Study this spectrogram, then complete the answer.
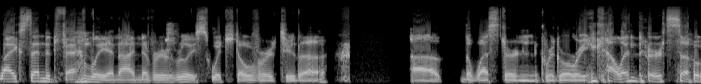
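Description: A man with a plain, everyday voice talks at a fairly low pitch, with ordinary pitch variation and very even loudness. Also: moderate pace. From Vietnamese American, Bay Area, California. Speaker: podcast co-host. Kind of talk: casual chat.

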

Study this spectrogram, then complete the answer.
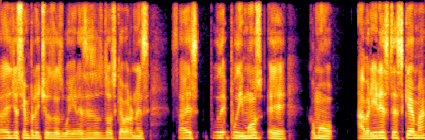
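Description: This speaker has a Mexican accent and a dark, mellow tone. The intonation stays monotone and flat. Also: man, fairly high pitch for a man, moderate pace, dry, close sound with no echo. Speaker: music manager and entertainment consultant. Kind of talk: casual chat.

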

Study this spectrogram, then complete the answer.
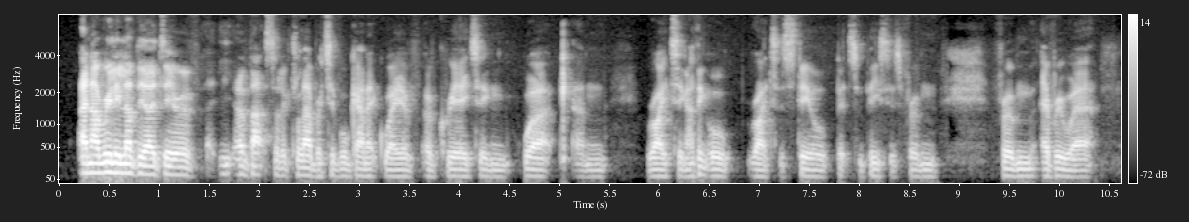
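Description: A man with a southern English accent speaks at a moderate pace, his pitch very deep and low. His pitch variation is ordinary, while his loudness swings widely. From St Albans, southern England. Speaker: theatre director and podcast host. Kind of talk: casual interview. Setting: video call.

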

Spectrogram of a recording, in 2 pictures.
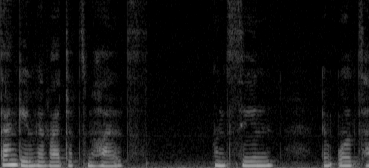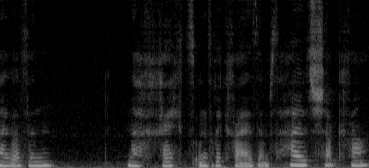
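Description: Very slow and calm, a woman speaks in a soothing tone with long, frequent pauses. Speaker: meditation guide and podcast host. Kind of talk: guided meditation. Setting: solo home recording, no guest. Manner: calm, slow and soothing, with long pauses between instructions; gentle, warm and inviting.

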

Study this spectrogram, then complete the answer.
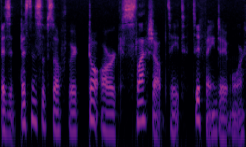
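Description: A man's dark, mellow voice, somewhat breathy, at a fairly quick pace with ordinary pitch variation. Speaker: podcast host. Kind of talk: scripted intro and outro.

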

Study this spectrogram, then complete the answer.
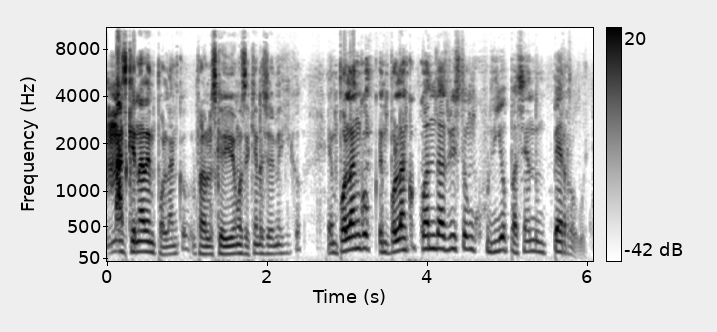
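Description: The man talks at a very fast pace. His pitch is fairly high. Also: lively intonation. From Mexico City. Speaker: podcast host. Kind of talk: casual chat.

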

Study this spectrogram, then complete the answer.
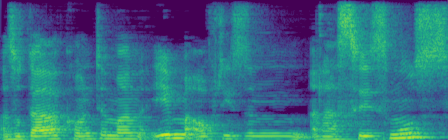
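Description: With a Polish accent and lively intonation, a woman speaks in a room with audible echo and noticeable background noise. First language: Polish (speaking German). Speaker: lecturer and soft skills coach. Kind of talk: casual discussion. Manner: hesitant with many fillers.

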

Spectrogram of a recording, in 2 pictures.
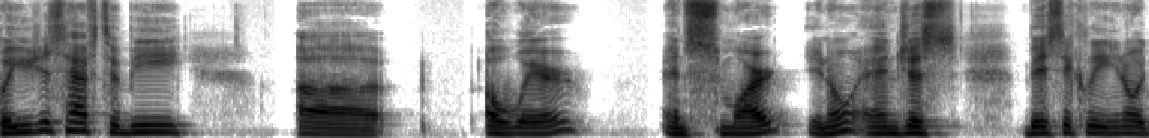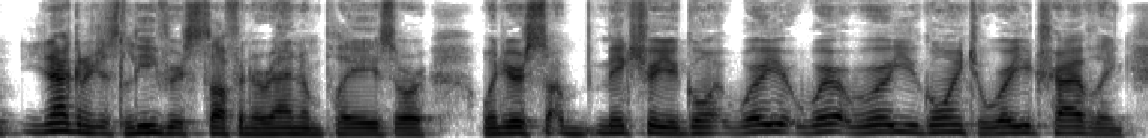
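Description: Talking at a fairly quick pace, a man with a Chicago accent uses a fairly high pitch on a very clean recording with a silent background. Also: ordinary pitch variation. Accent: Chicago American English. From US Midwest, Chicago. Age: 30s. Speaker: Quran teacher. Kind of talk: casual interview.

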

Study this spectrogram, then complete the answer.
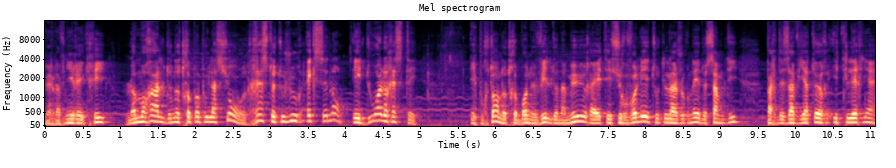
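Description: Solemn tone and lively intonation at a moderate pace, with music in the background. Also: man, fairly high pitch for a man. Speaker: podcast co-host and narrator. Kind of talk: scripted narration of 1940 wartime newspaper text, read aloud. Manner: formal, solemn, measured.

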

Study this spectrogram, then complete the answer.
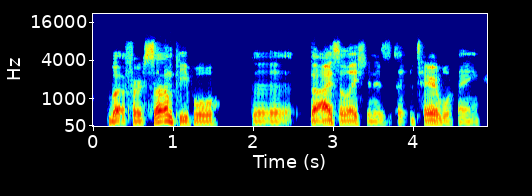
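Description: Against a quiet background, a man with an American accent and a normal speaking voice talks at a fairly low pitch with fairly even intonation, the sound dry and close with no echo. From US South, Southwest Virginia. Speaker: air force tech sergeant. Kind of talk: casual interview.

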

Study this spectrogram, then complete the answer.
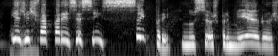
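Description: A woman speaks at a moderate pace in a high pitch with lively intonation. Noticeable background noise sits behind her. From Rio de Janeiro, Brazil. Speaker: podcast co-host. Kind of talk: casual chat.

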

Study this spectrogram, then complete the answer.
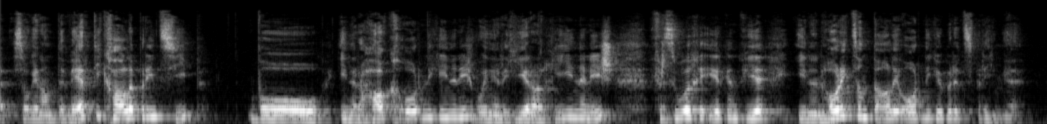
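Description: With lively intonation, a man speaks at a fairly slow pace and a high pitch. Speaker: interviewee. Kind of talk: interview. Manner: hesitant, many fillers.

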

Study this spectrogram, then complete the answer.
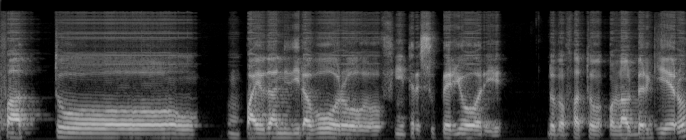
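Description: Very slow, monotone, flat delivery from a man with a dark, mellow tone. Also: medium pitch for a man. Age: 20s. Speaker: cook, meme page admin. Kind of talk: casual chat.

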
